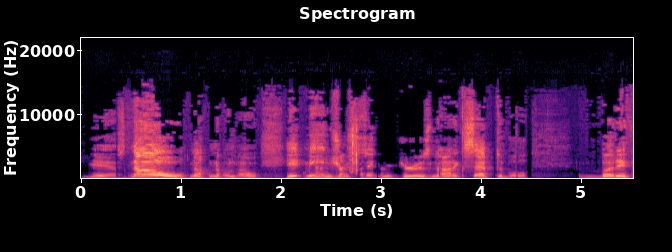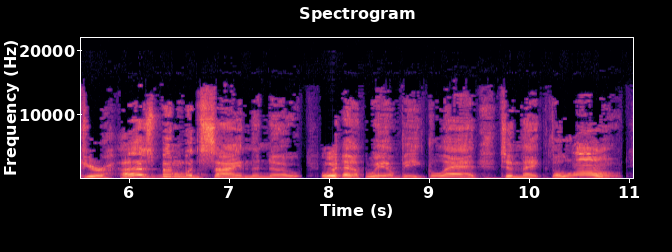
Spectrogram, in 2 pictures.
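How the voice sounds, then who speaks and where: A man's voice: fairly high pitch, big pitch swings, takes it slowly, darkish tone, full character voice. A man playing a fussy bank loan officer.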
